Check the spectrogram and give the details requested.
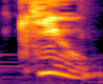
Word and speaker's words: cue: दोनों की प्रोनाउंसिएशन है क्यू, जैसे हिंदी में हम पूछते हैं ना क्यू, वही इसकी प्रोनाउंसिएशन है।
